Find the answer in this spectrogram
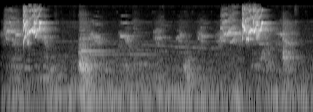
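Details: Pet lovebirds, a green Fischer's pair and a lutino pair, let out of the cage together: harsh high chirps in two loud bursts about two and a half seconds apart, with softer scattered chips between them.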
